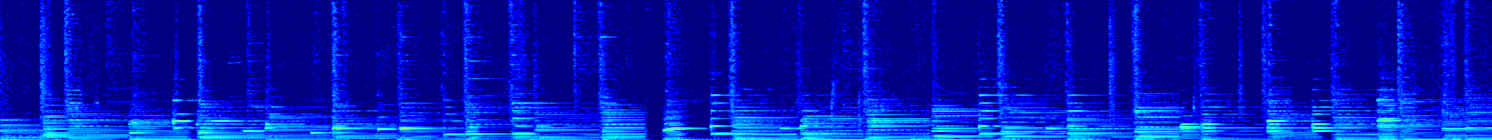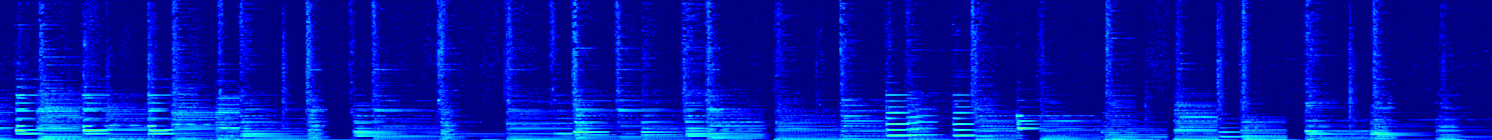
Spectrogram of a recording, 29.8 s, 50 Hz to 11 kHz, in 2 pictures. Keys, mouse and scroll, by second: 3.0 ctrl+c, 3.4 ctrl+v, 4.3 click, 6.4 ctrl+z, 6.8 click, 7.1-8.1 drag, 8.4 ctrl+c, 8.7 ctrl+v, 9.0 click, 10.7 click, 12.0 ctrl+z, 12.4-15.5 drag, 17.9-19.3 drag, 19.3 shift+scroll down 1, 19.6-21.0 shift+middle drag, 21.0 g, 24.6-25.0 scroll down 2, 25.5-26.6 middle drag, 26.6 scroll up 2, 26.8 r.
